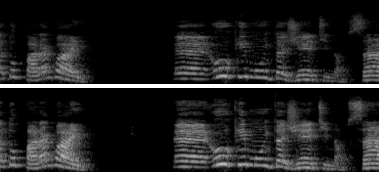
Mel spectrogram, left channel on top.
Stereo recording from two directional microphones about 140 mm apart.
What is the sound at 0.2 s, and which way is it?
Speech, 15° right (ahead or behind).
